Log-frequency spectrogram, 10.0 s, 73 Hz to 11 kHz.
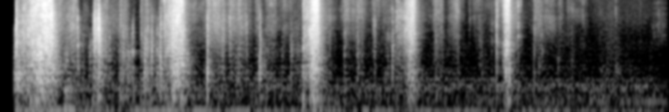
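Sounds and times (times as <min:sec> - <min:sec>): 
paper tearing: 0:00.2 - 0:04.0.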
